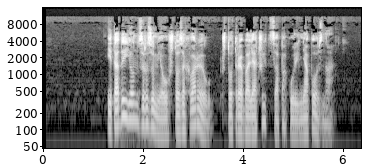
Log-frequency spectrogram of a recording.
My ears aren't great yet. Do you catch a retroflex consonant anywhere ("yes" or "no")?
yes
